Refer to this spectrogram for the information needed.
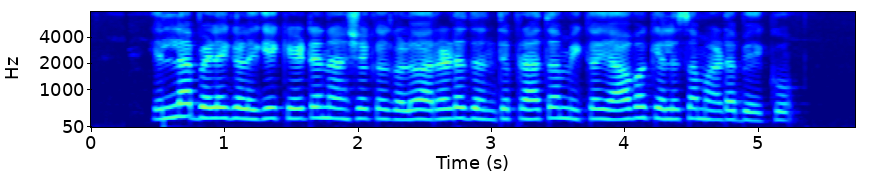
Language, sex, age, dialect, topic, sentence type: Kannada, female, 18-24, Central, agriculture, question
